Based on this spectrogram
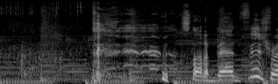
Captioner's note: laughing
